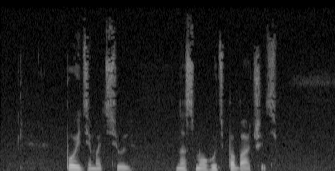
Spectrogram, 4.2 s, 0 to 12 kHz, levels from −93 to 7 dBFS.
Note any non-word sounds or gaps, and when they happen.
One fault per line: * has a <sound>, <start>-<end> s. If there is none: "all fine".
all fine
